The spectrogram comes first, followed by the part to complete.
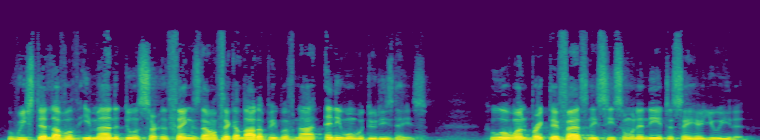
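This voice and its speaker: A man teaching a hadith class. He keeps asking the room questions and answering them himself, and he recites Arabic quickly between plain explanations. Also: mid-range voice, warm tone. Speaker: Islamic teacher.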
